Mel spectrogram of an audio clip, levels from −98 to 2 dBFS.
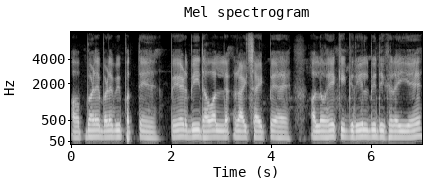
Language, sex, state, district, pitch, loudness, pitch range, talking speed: Hindi, male, Uttar Pradesh, Lucknow, 125 Hz, -17 LUFS, 120-130 Hz, 180 wpm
